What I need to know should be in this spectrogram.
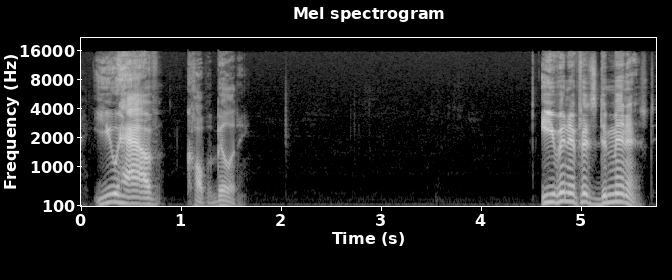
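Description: A man speaks with animation close to a microphone, with pauses.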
